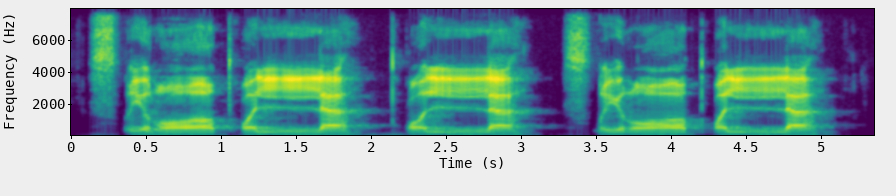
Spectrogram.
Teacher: طا کو موٹا کرتے ہوئے ساتھ لام کو موٹا نہیں کرنا، لام کی آواز بریک ہی رکھیں گے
